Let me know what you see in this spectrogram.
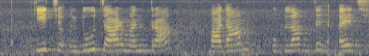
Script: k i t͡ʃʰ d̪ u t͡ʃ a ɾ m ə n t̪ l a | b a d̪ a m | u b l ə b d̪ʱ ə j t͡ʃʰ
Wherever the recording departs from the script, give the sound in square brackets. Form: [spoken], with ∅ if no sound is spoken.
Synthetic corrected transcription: k i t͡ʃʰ d̪ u t͡ʃ a ɾ m ə n t̪ [ɾ] a | b a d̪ a m | u [p] l ə b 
